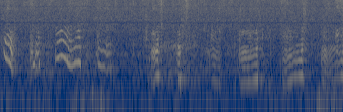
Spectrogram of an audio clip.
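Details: Six-day-old Lagotto Romagnolo puppies of an A litter in Hamburg, giving repeated high whining and squeaky whimpers that rise and fall in wavering, looping contours, several overlapping, with a low hum underneath.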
